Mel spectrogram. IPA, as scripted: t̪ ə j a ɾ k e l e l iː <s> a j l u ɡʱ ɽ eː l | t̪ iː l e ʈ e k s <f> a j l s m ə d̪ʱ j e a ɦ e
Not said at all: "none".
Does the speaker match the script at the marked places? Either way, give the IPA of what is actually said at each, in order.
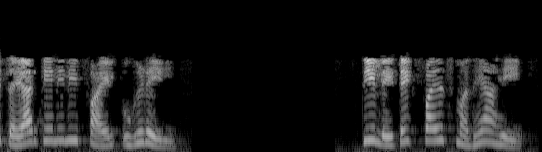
f, f

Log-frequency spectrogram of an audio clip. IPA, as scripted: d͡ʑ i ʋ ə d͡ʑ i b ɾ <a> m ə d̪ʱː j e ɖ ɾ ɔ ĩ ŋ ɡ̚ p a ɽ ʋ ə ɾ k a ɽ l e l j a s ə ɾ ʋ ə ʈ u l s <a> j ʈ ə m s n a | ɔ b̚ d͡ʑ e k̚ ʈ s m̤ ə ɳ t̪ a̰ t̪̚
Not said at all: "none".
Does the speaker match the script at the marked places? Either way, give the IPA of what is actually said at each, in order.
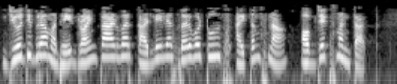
a, a

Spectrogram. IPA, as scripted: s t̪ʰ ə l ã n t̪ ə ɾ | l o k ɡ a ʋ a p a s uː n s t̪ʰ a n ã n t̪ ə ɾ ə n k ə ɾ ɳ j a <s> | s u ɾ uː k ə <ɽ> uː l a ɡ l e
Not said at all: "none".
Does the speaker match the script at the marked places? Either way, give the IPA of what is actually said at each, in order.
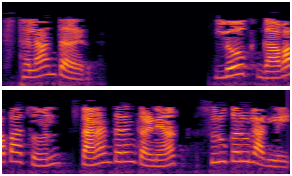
s, ɾ

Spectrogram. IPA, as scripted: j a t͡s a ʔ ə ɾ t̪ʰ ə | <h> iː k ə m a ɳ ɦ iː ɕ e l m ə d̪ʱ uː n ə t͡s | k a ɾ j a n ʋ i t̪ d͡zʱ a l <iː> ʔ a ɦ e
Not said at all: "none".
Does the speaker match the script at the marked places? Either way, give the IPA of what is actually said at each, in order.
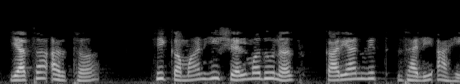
h, iː

